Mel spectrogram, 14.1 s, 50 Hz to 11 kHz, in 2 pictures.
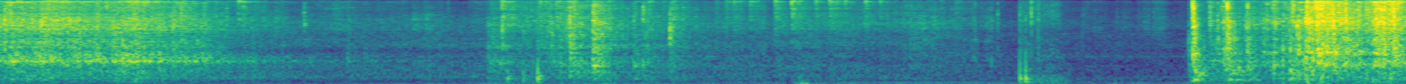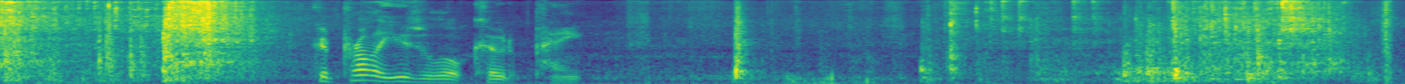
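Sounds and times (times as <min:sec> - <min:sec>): low steady rumble: 0:00.0 - 0:14.0
metal bed frame knocks and clanks: 0:10.7 - 0:14.0.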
